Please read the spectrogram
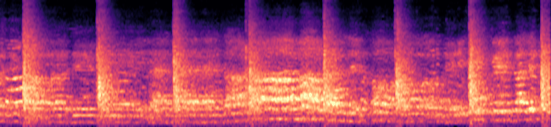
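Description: Crowd of bare-chested men doing matam: the whole group strikes their chests in unison, with sharp slaps about once a second. Between the slaps, men's voices chant a noha in unison.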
